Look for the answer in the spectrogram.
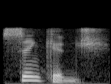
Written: sinkage

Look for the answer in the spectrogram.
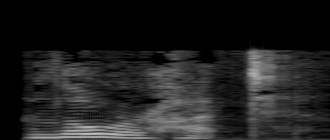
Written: Lower Hutt

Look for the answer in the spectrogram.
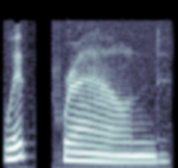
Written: whip-round

